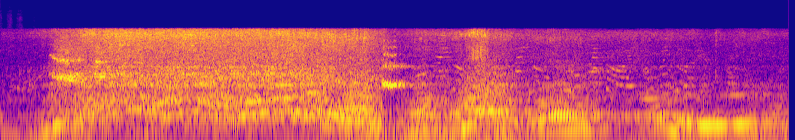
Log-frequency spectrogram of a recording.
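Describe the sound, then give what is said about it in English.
Car tires skid and squeal loudly over a roaring engine in a video, with continuous dense noise throughout; a woman's voice in the background, about as loud as the tires, is mixed into the commotion. “there is always, without question, an annoying woman in the background who ruins the video. You could hear her here. It stands out. It's as loud as the tires.”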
